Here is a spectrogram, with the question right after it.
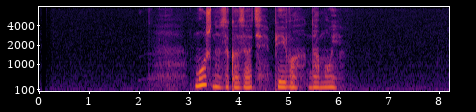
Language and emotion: Russian, sad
